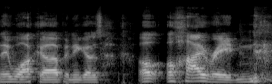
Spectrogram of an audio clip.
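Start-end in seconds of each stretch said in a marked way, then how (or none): 1.4-2.5 slow, drawn-out character voice, every word stretched. Retelling a movie scene, imitating Tommy Wiseau. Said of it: "he's basically Tommy Wiseau sometimes".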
